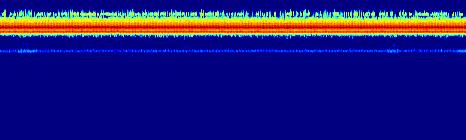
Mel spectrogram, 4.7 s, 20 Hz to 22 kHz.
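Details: Iwasaki grass cicada (Mogannia minuta), a tiny cicada about 1.5 cm long, sings in early summer in Okinawa while perched on a finger, a thin, very high, unbroken buzz that holds steady throughout.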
